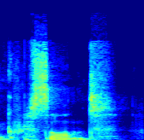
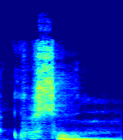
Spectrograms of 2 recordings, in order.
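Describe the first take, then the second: First: Croissant with a hard r and sounded final t; Australian-English pronunciation. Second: Croissant as "kwah-son", final t silent; French-style pronunciation. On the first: Traveller admitting how she says the French pastry, anglicised croissant with sounded t. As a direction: say croissant the English way, "kriss-ont". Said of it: "I say croissant". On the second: Australian traveller correcting herself on the pastry's name, French-style croissant with silent t. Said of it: "but, you know, it's croissant". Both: Shown as a demonstration.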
